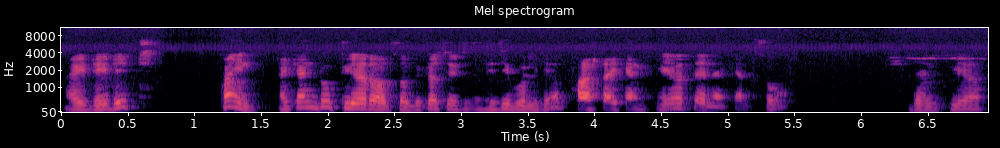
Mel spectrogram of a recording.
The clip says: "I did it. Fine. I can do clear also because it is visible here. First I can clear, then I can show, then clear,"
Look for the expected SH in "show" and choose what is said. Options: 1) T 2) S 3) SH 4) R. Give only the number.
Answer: 2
